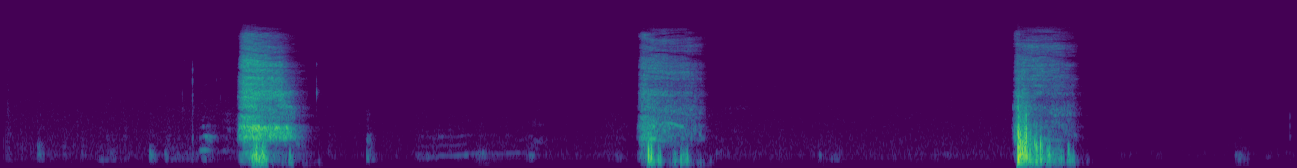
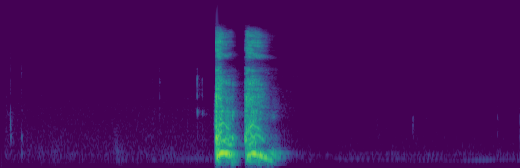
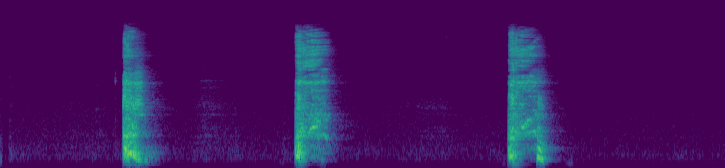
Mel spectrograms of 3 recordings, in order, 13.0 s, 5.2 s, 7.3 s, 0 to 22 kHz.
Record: exhalation_length: 13.0 s
exhalation_amplitude: 32768
exhalation_signal_mean_std_ratio: 0.17
cough_length: 5.2 s
cough_amplitude: 30653
cough_signal_mean_std_ratio: 0.23
three_cough_length: 7.3 s
three_cough_amplitude: 16467
three_cough_signal_mean_std_ratio: 0.25
survey_phase: beta (2021-08-13 to 2022-03-07)
age: 18-44
gender: Male
wearing_mask: 'No'
symptom_none: true
smoker_status: Never smoked
respiratory_condition_asthma: false
respiratory_condition_other: false
recruitment_source: Test and Trace
submission_delay: 0 days
covid_test_result: Positive
covid_test_method: LFT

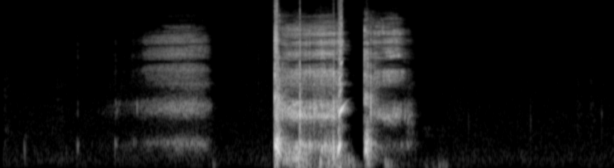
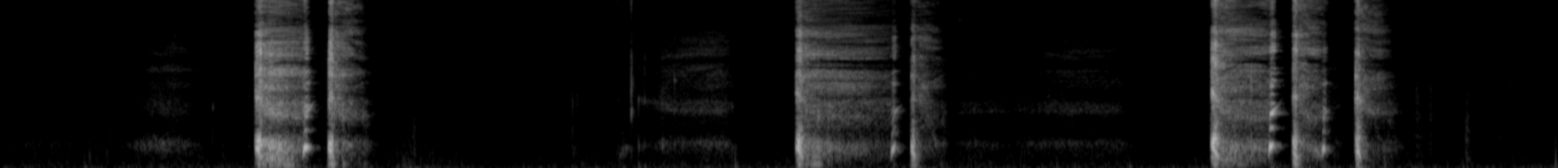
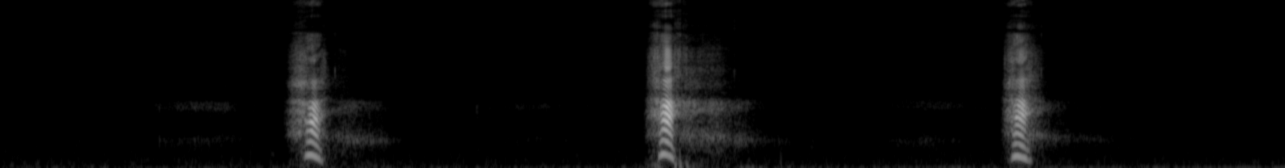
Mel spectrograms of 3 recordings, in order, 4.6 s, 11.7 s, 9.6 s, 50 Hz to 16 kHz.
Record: cough_length: 4.6 s
cough_amplitude: 32768
cough_signal_mean_std_ratio: 0.25
three_cough_length: 11.7 s
three_cough_amplitude: 21193
three_cough_signal_mean_std_ratio: 0.23
exhalation_length: 9.6 s
exhalation_amplitude: 15622
exhalation_signal_mean_std_ratio: 0.14
survey_phase: beta (2021-08-13 to 2022-03-07)
age: 18-44
gender: Female
wearing_mask: 'No'
symptom_cough_any: true
symptom_runny_or_blocked_nose: true
symptom_sore_throat: true
symptom_fatigue: true
symptom_headache: true
symptom_onset: 6 days
smoker_status: Ex-smoker
respiratory_condition_asthma: false
respiratory_condition_other: false
recruitment_source: Test and Trace
submission_delay: 2 days
covid_test_result: Positive
covid_test_method: RT-qPCR
covid_ct_value: 29.4
covid_ct_gene: N gene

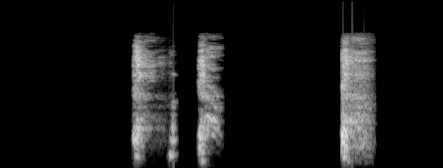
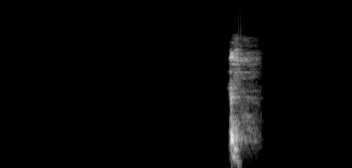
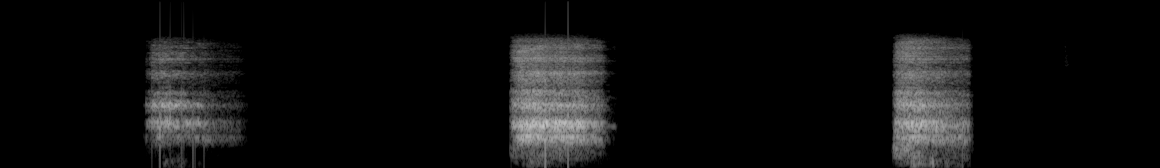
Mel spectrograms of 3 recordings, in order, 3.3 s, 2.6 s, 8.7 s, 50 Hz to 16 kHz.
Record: three_cough_length: 3.3 s
three_cough_amplitude: 32767
three_cough_signal_mean_std_ratio: 0.28
cough_length: 2.6 s
cough_amplitude: 24902
cough_signal_mean_std_ratio: 0.11
exhalation_length: 8.7 s
exhalation_amplitude: 5900
exhalation_signal_mean_std_ratio: 0.32
survey_phase: beta (2021-08-13 to 2022-03-07)
age: 18-44
gender: Female
wearing_mask: 'No'
symptom_cough_any: true
symptom_runny_or_blocked_nose: true
symptom_fatigue: true
symptom_onset: 5 days
smoker_status: Never smoked
respiratory_condition_asthma: false
respiratory_condition_other: false
recruitment_source: Test and Trace
submission_delay: 2 days
covid_test_result: Positive
covid_test_method: RT-qPCR
covid_ct_value: 20.2
covid_ct_gene: ORF1ab gene
covid_ct_mean: 20.7
covid_viral_load: 160000 copies/ml
covid_viral_load_category: Low viral load (10K-1M copies/ml)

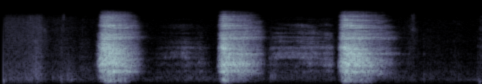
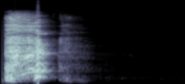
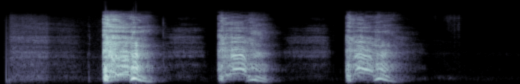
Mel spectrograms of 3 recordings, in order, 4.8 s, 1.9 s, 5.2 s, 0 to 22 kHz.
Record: exhalation_length: 4.8 s
exhalation_amplitude: 13261
exhalation_signal_mean_std_ratio: 0.38
cough_length: 1.9 s
cough_amplitude: 29203
cough_signal_mean_std_ratio: 0.39
three_cough_length: 5.2 s
three_cough_amplitude: 28762
three_cough_signal_mean_std_ratio: 0.34
survey_phase: beta (2021-08-13 to 2022-03-07)
age: 65+
gender: Male
wearing_mask: 'No'
symptom_none: true
symptom_onset: 12 days
smoker_status: Ex-smoker
respiratory_condition_asthma: false
respiratory_condition_other: false
recruitment_source: REACT
submission_delay: 5 days
covid_test_result: Negative
covid_test_method: RT-qPCR
influenza_a_test_result: Negative
influenza_b_test_result: Negative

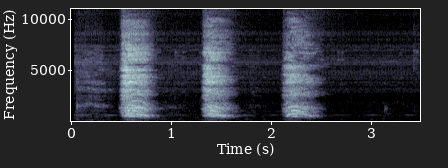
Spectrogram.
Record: exhalation_length: 3.5 s
exhalation_amplitude: 32768
exhalation_signal_mean_std_ratio: 0.41
survey_phase: beta (2021-08-13 to 2022-03-07)
age: 45-64
gender: Male
wearing_mask: 'No'
symptom_none: true
smoker_status: Ex-smoker
respiratory_condition_asthma: false
respiratory_condition_other: false
recruitment_source: REACT
submission_delay: 5 days
covid_test_result: Negative
covid_test_method: RT-qPCR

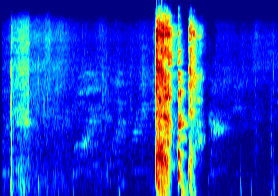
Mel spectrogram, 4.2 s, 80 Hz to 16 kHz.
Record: cough_length: 4.2 s
cough_amplitude: 28514
cough_signal_mean_std_ratio: 0.23
survey_phase: beta (2021-08-13 to 2022-03-07)
age: 45-64
gender: Female
wearing_mask: 'No'
symptom_none: true
smoker_status: Never smoked
respiratory_condition_asthma: false
respiratory_condition_other: false
recruitment_source: REACT
submission_delay: 1 day
covid_test_result: Negative
covid_test_method: RT-qPCR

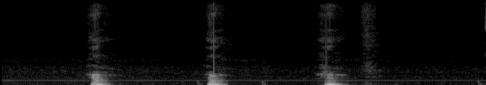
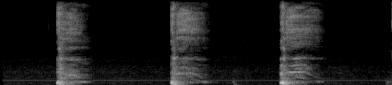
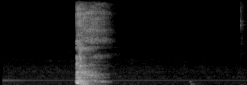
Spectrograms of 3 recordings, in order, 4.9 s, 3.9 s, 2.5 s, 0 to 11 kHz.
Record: exhalation_length: 4.9 s
exhalation_amplitude: 7383
exhalation_signal_mean_std_ratio: 0.27
three_cough_length: 3.9 s
three_cough_amplitude: 25892
three_cough_signal_mean_std_ratio: 0.27
cough_length: 2.5 s
cough_amplitude: 30349
cough_signal_mean_std_ratio: 0.22
survey_phase: beta (2021-08-13 to 2022-03-07)
age: 45-64
gender: Male
wearing_mask: 'No'
symptom_none: true
smoker_status: Never smoked
respiratory_condition_asthma: false
respiratory_condition_other: false
recruitment_source: REACT
submission_delay: 1 day
covid_test_result: Negative
covid_test_method: RT-qPCR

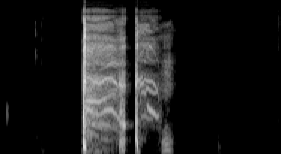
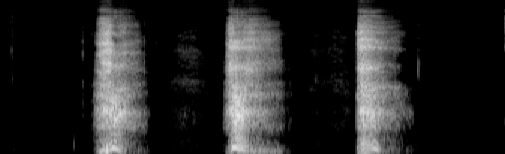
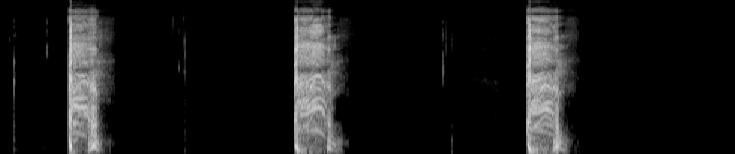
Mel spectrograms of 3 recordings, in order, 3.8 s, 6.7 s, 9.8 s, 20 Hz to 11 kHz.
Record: cough_length: 3.8 s
cough_amplitude: 32768
cough_signal_mean_std_ratio: 0.22
exhalation_length: 6.7 s
exhalation_amplitude: 30428
exhalation_signal_mean_std_ratio: 0.32
three_cough_length: 9.8 s
three_cough_amplitude: 32768
three_cough_signal_mean_std_ratio: 0.26
survey_phase: beta (2021-08-13 to 2022-03-07)
age: 45-64
gender: Male
wearing_mask: 'No'
symptom_none: true
smoker_status: Never smoked
respiratory_condition_asthma: false
respiratory_condition_other: false
recruitment_source: REACT
submission_delay: 2 days
covid_test_result: Negative
covid_test_method: RT-qPCR
influenza_a_test_result: Negative
influenza_b_test_result: Negative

